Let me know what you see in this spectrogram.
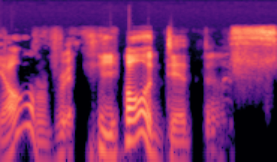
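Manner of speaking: flabbergasted, swooping, drawn-out tone of disbelief. Retelling an actor's reaction to the table read: imitating flabbergasted Pedro Pascal. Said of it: "he's just flabbergasted, he's like".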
